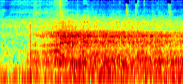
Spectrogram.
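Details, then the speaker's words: Window AC fan motor, removed from the unit and run on the bench, makes a loud, rough whirring roar with a harsh hum; worn fan motor bearings, to be fixed by separating the rotor and replacing the bearings. "तो, window AC की motor इस तरह की आवाज करती है।"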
